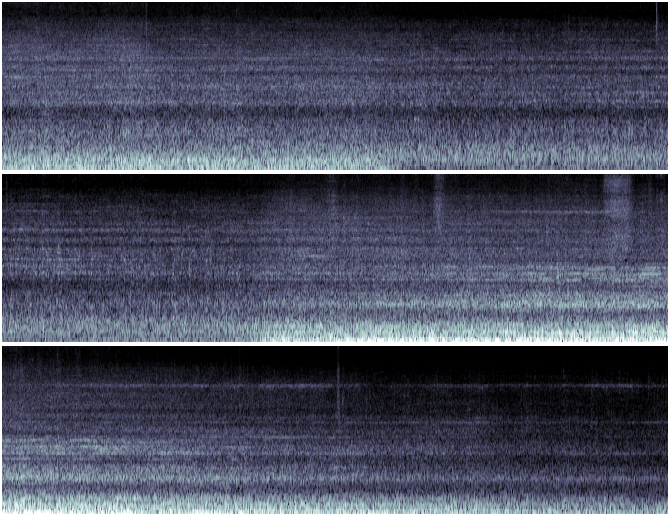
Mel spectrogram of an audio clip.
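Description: A train rolling past on the tracks, a continuous heavy rumble of cars on the rails that grows louder and deeper about fourteen seconds in.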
